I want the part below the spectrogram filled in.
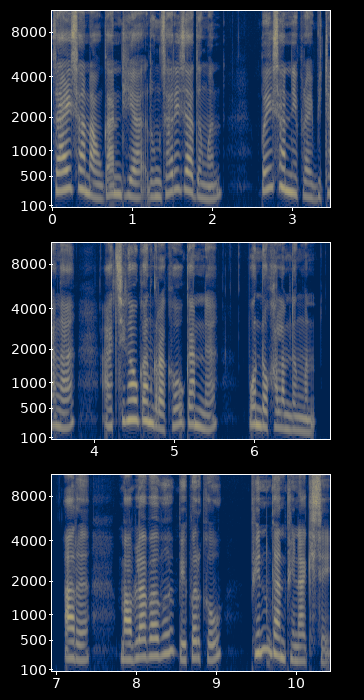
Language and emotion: Bodo, neutral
